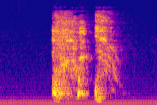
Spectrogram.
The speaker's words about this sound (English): Sorry, I'm coughing. I just ate lasagna, so.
